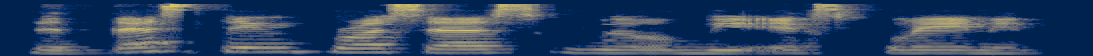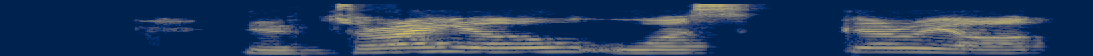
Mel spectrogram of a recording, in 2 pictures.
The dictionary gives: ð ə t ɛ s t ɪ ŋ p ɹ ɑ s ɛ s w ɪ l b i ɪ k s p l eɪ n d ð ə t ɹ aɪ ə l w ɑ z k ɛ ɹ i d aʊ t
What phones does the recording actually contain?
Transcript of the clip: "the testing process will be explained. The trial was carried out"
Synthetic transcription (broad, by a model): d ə t ɛ s t ɪ ŋ p ɹ ɑ s ɛ s w ɪ l b i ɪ k s p l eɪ n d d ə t ɹ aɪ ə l w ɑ s k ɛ ɹ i ɔ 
